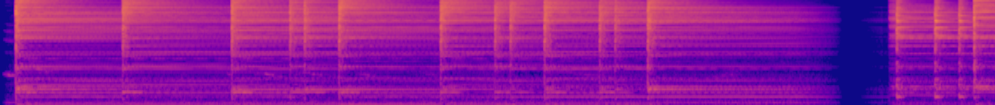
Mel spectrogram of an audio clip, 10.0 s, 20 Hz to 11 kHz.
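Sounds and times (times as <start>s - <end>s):
Sabian B8 20 ride cymbal: 0.2s - 9.9s.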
